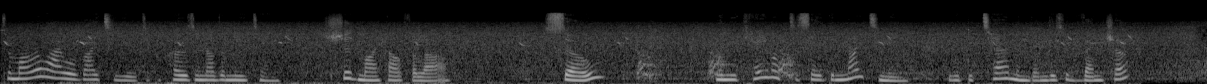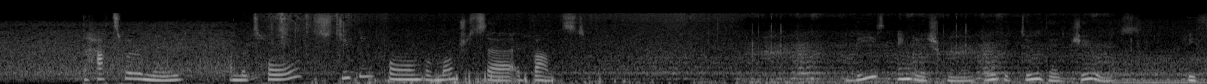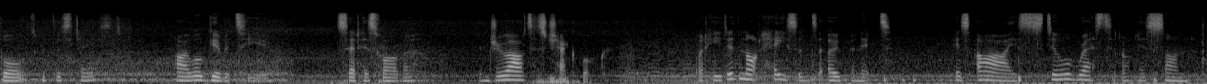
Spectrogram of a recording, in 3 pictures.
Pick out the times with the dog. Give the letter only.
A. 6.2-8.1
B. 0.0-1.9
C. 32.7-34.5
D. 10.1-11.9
A.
